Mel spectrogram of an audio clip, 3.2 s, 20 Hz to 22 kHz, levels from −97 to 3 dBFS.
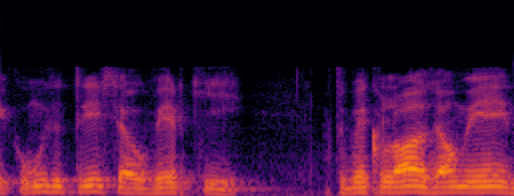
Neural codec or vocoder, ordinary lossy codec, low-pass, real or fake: none; none; 5.4 kHz; real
